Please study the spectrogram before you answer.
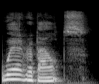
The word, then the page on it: whereabouts: British English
